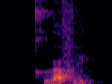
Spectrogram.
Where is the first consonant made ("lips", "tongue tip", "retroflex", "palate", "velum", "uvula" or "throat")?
velum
